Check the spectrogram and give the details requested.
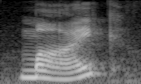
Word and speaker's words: Mike: слово у нас Майк закінчується на Айк в цих словах у нас літера і остання вона не читається вона німа ось а літера ай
